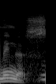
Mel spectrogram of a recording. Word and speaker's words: Menzies: And you have Menzies up in Scotland, which is pronounced Mingus. Mingus, yeah.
